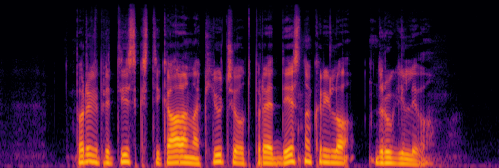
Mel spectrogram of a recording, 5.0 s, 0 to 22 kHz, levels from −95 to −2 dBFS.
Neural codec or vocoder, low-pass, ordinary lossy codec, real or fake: vocoder, 44.1 kHz, 128 mel bands every 512 samples, BigVGAN v2; 19.8 kHz; none; fake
